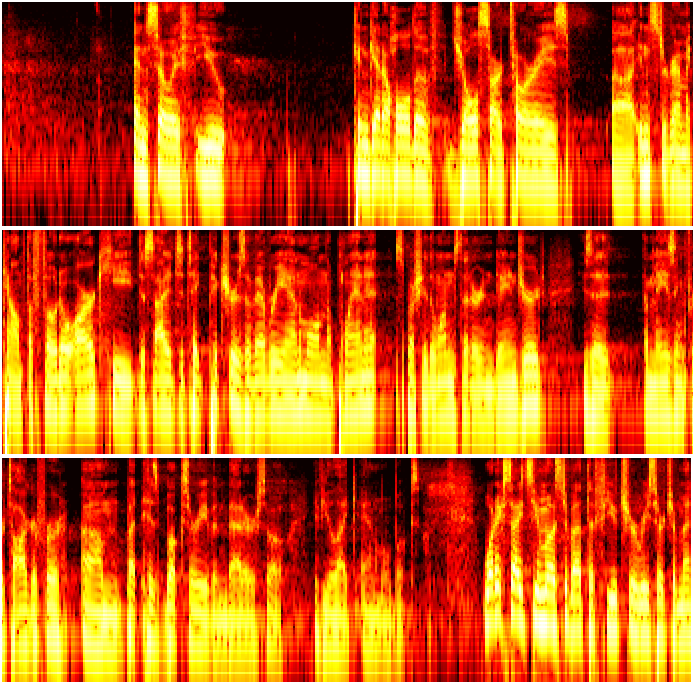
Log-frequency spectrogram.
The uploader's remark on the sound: LIVE EVENT Q&A. Question & Answer in Seattle, WA.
